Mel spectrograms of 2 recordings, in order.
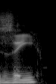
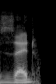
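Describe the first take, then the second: First: It is said the American way, as zee. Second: It is said the British way, as zed.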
